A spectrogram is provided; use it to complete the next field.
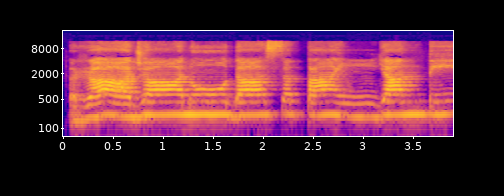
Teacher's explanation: Anuswara sound will become ya because following syllable is ya.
